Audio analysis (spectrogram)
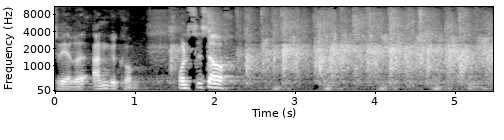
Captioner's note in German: Beifall CDU und BÜNDNIS 90/DIE GRÜNEN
